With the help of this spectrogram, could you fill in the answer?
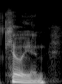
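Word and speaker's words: Cillian: screaming every time I hear pronounce it's Killian Killian plays Robert Robert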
